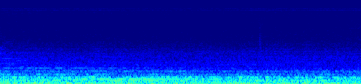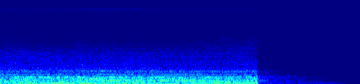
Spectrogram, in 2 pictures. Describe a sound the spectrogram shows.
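A huge drill machine rumbles with a deep, steady roar, then cuts off abruptly.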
